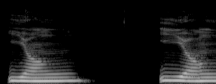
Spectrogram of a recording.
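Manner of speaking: ইয়ং, each one a separate model with a glide; model pronunciation. Shown as a demonstration. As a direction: slide from i into ইয়ং, pausing between repeats. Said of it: "এটা হচ্ছে ইয়ং". (স্পষ্ট করে ইয়ং)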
